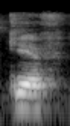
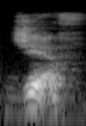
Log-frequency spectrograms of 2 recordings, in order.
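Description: First: It begins with a hard g sound. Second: It begins with a j sound. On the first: The speaker calls it right. "It's GIF, because graphic is" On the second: The speaker calls it wrong. "not GIF"

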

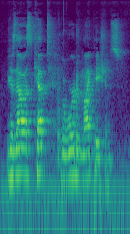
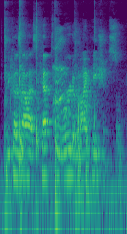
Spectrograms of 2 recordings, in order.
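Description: No difference in how they are said.

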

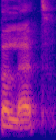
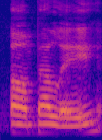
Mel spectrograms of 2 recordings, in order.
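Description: First: The final t is pronounced. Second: The final t is silent. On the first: The speaker calls it wrong. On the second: The speaker calls it right.

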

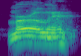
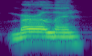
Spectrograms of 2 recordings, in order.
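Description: First: It is said in a local pronunciation. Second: It is said in a standard pronunciation.

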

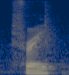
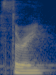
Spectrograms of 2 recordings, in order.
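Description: First: The word begins with an f sound. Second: The word begins with a th sound.

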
